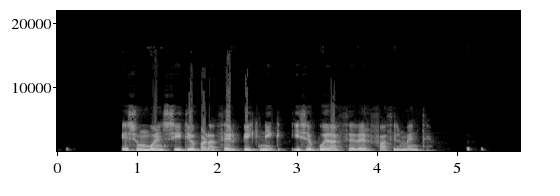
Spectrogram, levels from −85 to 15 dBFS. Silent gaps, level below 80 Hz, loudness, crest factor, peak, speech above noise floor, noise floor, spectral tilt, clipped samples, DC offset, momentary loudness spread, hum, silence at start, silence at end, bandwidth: none; -58 dBFS; -16 LUFS; 16 dB; 0 dBFS; 33 dB; -48 dBFS; -6.5 dB/octave; under 0.1%; under 0.1%; 15 LU; none; 0.8 s; 0.6 s; 9.8 kHz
